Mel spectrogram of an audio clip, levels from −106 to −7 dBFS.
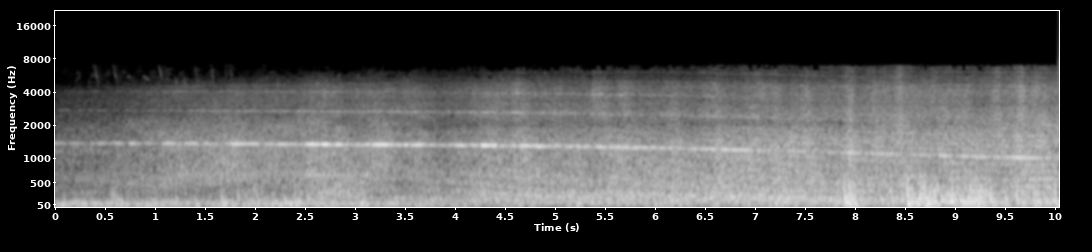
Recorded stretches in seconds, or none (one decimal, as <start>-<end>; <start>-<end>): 0.0-1.0; 1.7-4.3; 6.3-10.0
